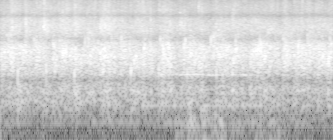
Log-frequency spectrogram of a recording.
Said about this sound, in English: Come on, give them a big round of applause as they come.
